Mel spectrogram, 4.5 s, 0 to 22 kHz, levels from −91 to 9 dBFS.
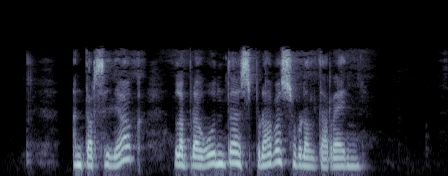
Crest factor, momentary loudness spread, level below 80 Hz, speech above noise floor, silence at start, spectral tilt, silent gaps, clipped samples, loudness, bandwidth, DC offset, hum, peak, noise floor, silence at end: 18 dB; 8 LU; -58 dBFS; 56 dB; 0.75 s; -4.5 dB/octave; none; under 0.1%; -20 LUFS; 8.4 kHz; under 0.1%; none; -4 dBFS; -76 dBFS; 0.85 s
